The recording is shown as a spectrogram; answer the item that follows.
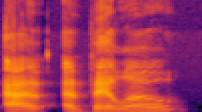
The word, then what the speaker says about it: Avelo: Oh, it's that How do I How do you pronounce it? Avelo? Avelo airline airline.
